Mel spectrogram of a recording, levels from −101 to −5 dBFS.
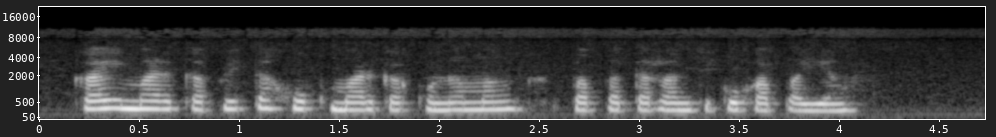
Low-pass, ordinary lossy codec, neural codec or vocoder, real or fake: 10.8 kHz; Opus, 32 kbps; none; real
